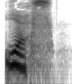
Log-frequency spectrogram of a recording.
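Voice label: "yes", British English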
